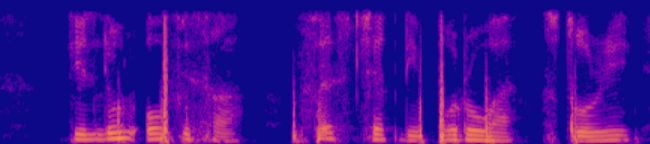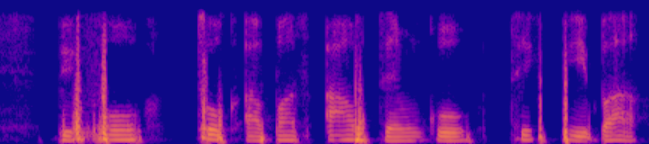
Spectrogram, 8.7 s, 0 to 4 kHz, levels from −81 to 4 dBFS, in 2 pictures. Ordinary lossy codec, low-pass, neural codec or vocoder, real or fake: none; 3.6 kHz; vocoder, 22.05 kHz, 80 mel bands, WaveNeXt; fake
